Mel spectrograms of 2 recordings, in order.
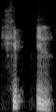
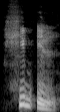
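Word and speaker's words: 십일: एक यह हो 11 शिप इल इसको हम पढ़ेंगे शिब इल वजह ये है कि फिय के पीछे और आगे अगर वोवेल आ जाए फिर ये बे हो जाता है लिहाजा ये हो गया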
